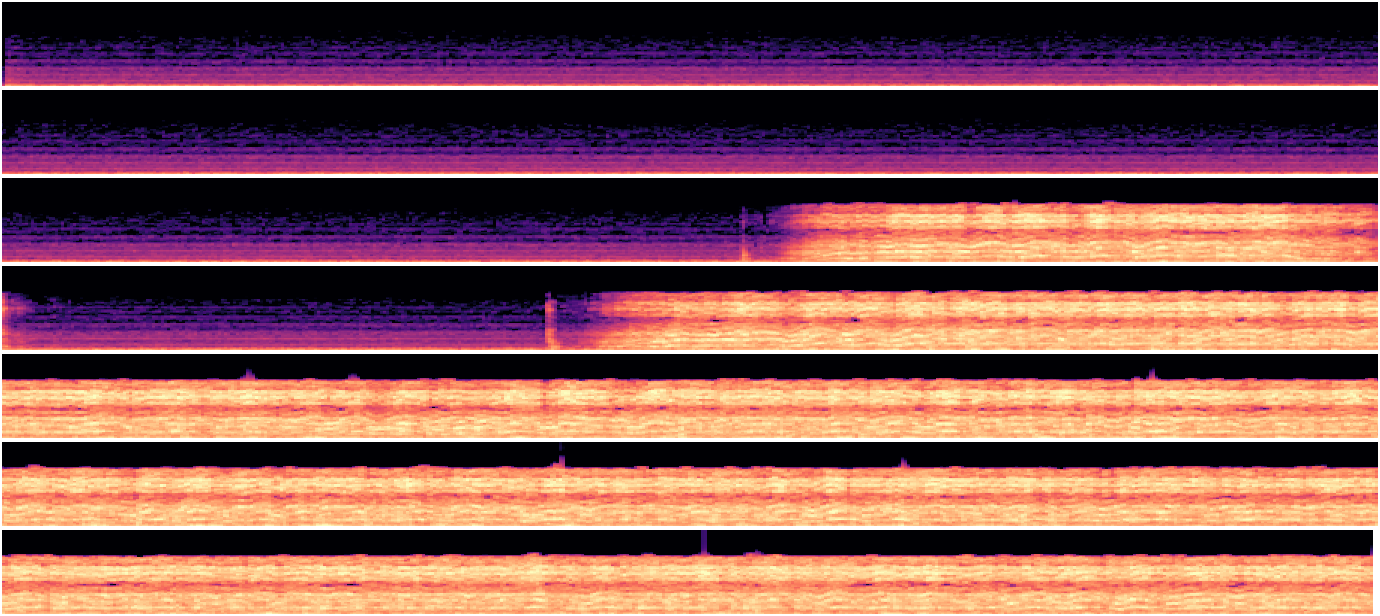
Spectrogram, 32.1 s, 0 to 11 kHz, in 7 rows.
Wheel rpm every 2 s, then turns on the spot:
0, 0, 0, 0, 0, 0, 160, 10, 190, 230, 230, 240, 230, 230, 230, 230.
none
